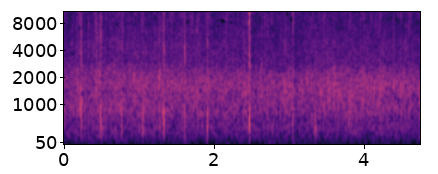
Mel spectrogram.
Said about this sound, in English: You want to clap? Let's go. Let's clap for that. That's awesome.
